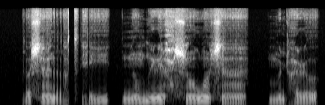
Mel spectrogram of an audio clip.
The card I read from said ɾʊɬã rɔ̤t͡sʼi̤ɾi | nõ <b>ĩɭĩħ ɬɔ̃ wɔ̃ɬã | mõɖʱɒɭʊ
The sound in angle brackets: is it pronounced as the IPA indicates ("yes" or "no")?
yes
